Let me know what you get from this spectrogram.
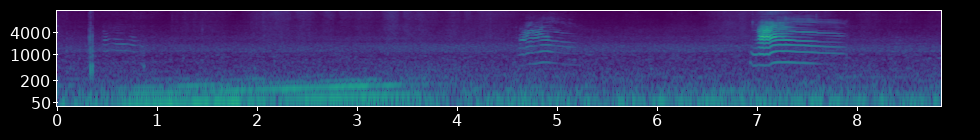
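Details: Stray calico cat with white paws, with her feline friends at feeding time, lets out two clear, harmonic meows a couple of seconds apart, the second louder and drawn out, against a low rumbling outdoor hum.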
